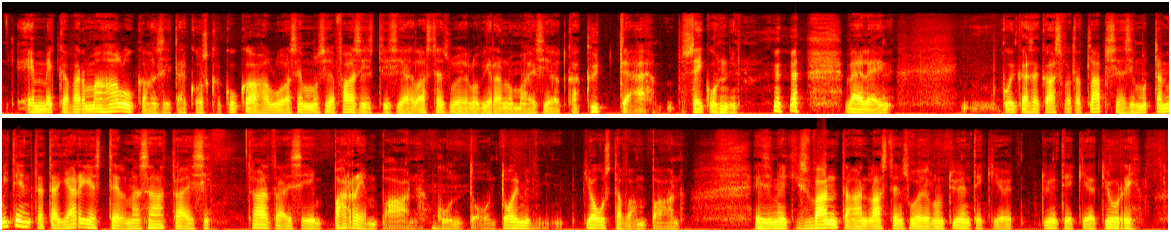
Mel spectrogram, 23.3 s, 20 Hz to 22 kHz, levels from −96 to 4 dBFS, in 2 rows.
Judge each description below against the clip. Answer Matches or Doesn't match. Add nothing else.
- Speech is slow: Matches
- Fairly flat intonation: Doesn't match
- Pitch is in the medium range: Doesn't match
